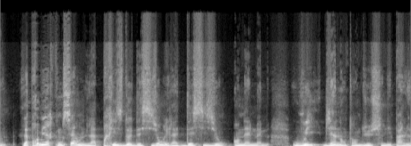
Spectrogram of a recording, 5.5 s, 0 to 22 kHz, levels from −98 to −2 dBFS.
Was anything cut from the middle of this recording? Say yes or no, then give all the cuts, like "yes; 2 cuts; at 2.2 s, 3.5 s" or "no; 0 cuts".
no; 0 cuts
